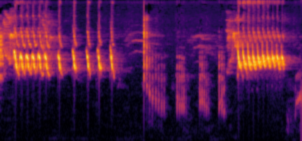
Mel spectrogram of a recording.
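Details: Song of the Asian pied starling, known locally as jalak suren, meant to lure and train starlings: quick chattering bursts, a string of short clipped notes, then a dense high rattling trill.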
